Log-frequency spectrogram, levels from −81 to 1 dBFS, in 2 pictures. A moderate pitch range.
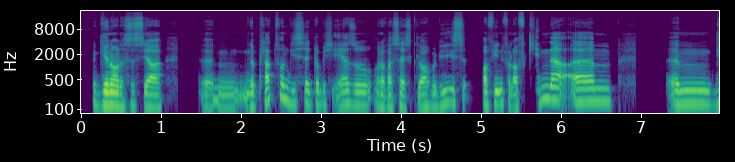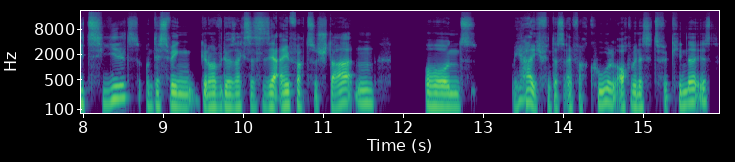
Yes: average, 3.3 semitones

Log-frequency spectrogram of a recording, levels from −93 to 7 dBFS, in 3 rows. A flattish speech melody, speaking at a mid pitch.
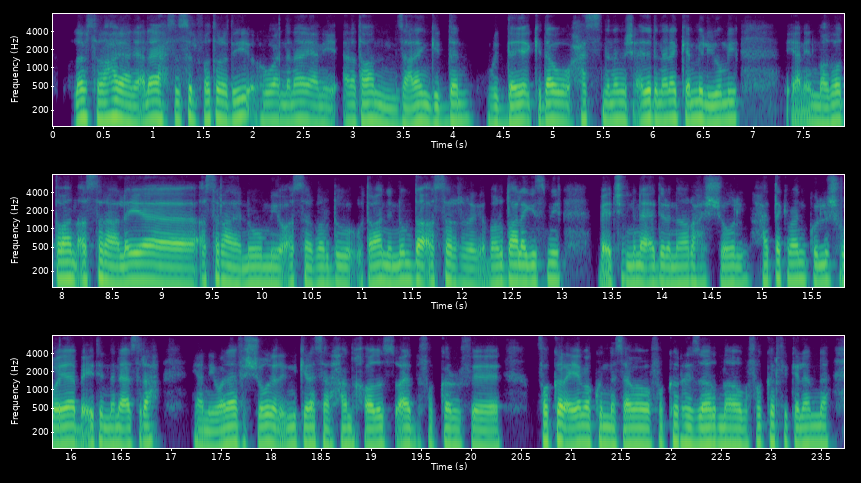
No: narrow, 2.0 semitones; low, 125 Hz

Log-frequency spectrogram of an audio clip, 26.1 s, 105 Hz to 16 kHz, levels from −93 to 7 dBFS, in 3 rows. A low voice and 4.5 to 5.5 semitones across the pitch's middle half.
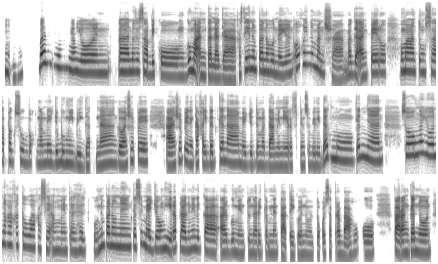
No: high, 215 Hz; average, 5.1 semitones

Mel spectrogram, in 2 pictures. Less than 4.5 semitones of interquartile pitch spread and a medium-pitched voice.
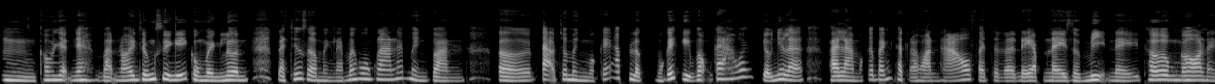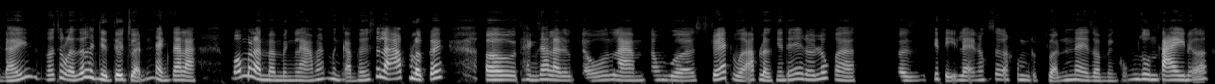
No: average, 3.8 semitones; high, 205 Hz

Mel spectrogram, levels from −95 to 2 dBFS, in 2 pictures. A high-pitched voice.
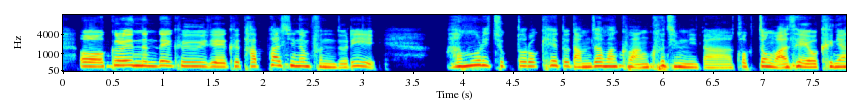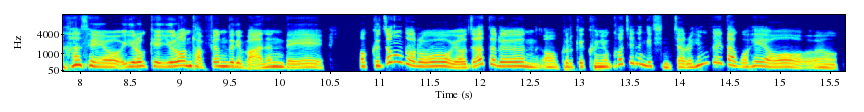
Yes: high, 205 Hz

